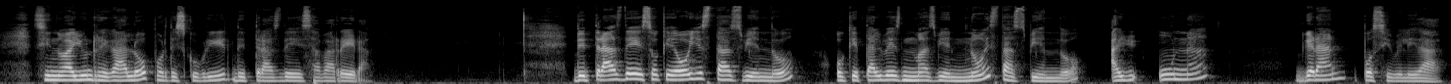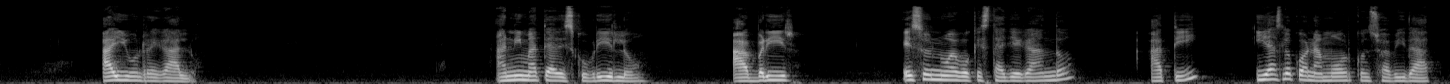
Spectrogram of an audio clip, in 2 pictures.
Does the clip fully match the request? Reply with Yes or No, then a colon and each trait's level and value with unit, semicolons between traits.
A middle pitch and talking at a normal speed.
No: medium, 175 Hz; slow, 110 wpm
